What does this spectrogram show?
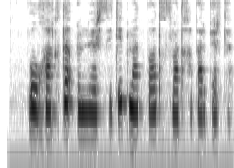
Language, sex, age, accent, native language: Uzbek, female, 18-24, Qashqadaryo, Uzbek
